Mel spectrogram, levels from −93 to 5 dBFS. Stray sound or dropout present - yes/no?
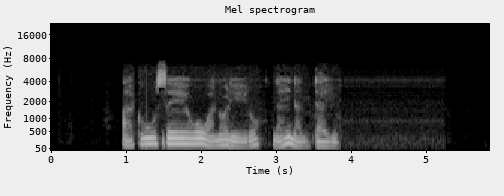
no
